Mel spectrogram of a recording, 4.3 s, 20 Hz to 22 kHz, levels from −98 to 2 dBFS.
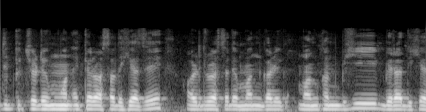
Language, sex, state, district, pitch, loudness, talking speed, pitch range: Nagamese, male, Nagaland, Dimapur, 135 Hz, -14 LUFS, 295 wpm, 130-140 Hz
